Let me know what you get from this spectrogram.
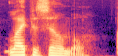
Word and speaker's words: liposomal: they call it a smart liposomal nanosphere. So it's— That's pronounced liposomal.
